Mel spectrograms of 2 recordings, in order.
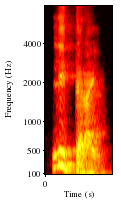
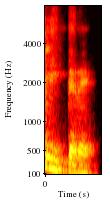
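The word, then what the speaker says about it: litterae: Se puede pronunciar siempre litere. El diptongo ae lo podemos pronunciar e, si adoptamos una pronunciación más evolucionada.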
